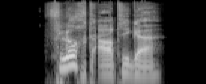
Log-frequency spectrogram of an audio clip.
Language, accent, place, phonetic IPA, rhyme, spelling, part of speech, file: German, Germany, Berlin, [ˈflʊxtˌʔaːɐ̯tɪɡɐ], -ʊxtʔaːɐ̯tɪɡɐ, fluchtartiger, adjective, De-fluchtartiger.ogg
- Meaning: inflection of fluchtartig: 1. strong/mixed nominative masculine singular 2. strong genitive/dative feminine singular 3. strong genitive plural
